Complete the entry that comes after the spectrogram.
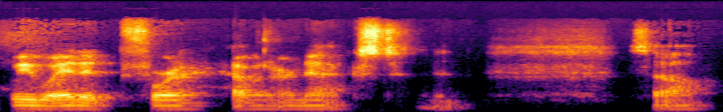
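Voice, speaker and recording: A middle-aged man with a deep baritone voice, chatting in a relaxed, rambling way as a podcast guest and laughing often. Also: slow, creaky, echoey room. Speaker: guest singer-songwriter. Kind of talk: casual interview chat.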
